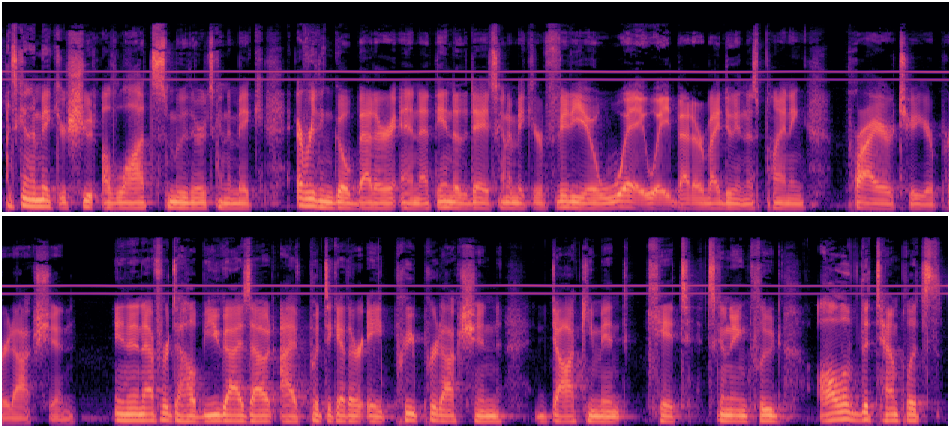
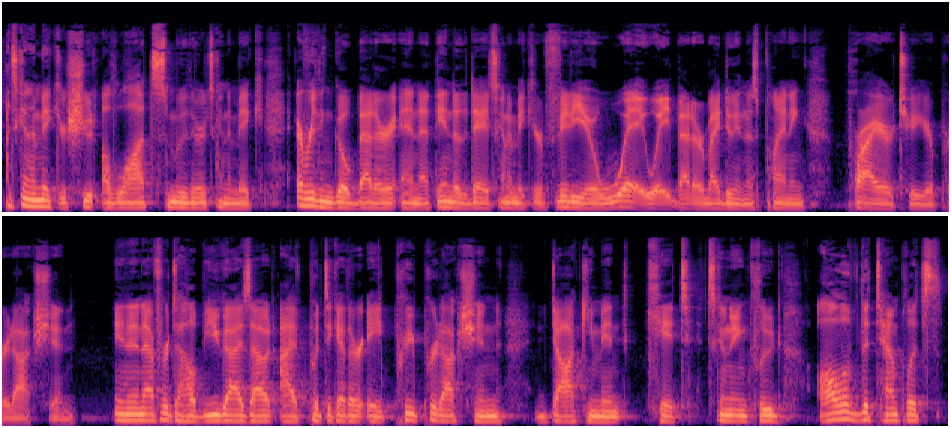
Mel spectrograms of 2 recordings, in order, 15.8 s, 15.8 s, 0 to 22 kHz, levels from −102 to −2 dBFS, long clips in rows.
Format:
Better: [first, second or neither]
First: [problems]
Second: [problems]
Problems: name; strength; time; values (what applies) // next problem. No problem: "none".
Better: second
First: high-pitched whine; noticeable; throughout; 5.5 kHz, 15 dB below the speech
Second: none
